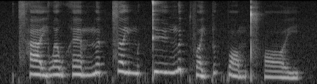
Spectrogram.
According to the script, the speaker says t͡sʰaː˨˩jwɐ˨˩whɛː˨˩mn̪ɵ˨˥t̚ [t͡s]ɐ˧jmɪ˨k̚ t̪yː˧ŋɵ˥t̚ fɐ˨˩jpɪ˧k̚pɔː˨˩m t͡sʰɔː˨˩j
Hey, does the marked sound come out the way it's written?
yes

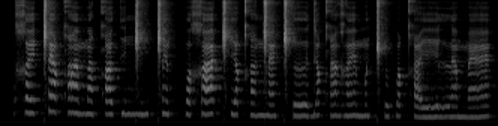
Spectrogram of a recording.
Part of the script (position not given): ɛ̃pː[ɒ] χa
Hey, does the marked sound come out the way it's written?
no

